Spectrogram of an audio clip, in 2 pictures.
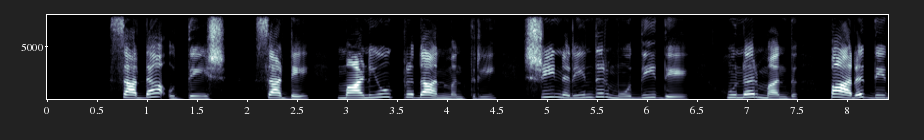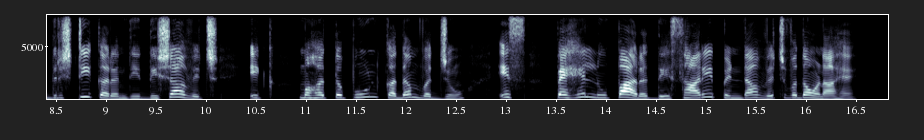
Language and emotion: Punjabi, neutral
